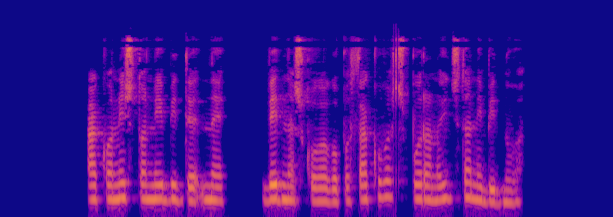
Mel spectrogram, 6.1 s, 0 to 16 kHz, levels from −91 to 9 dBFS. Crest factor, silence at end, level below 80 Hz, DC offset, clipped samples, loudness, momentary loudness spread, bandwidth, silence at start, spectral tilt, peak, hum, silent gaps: 22 dB; 0.9 s; -74 dBFS; under 0.1%; under 0.1%; -28 LUFS; 10 LU; 9.6 kHz; 0.85 s; -3.5 dB/octave; -8 dBFS; none; 2.42-2.62 s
